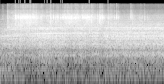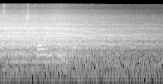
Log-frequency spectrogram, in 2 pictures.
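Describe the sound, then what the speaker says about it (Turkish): A pneumatic sampling probe's engine runs at a steady drone, fairly loud and close, then gradually fades toward the end. "biraz da motoru çalıştır, içi boşalsın"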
